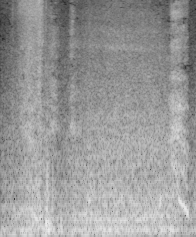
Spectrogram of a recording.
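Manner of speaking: high, silent wheezing laugh; helpless airy laughter; breathless laugh. Real, not acted. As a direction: laugh with no voice, just air. Laughing at the comment.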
